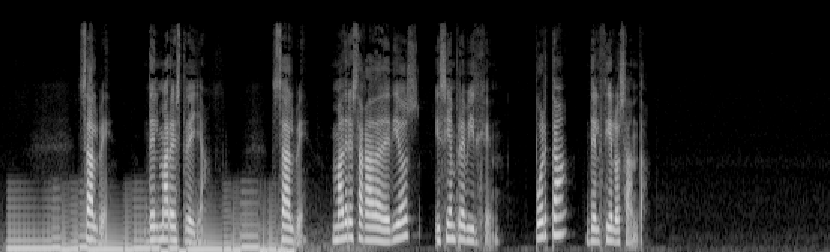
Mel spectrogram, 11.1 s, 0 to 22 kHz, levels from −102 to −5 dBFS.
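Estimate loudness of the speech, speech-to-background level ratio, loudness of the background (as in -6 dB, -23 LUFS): -27.0 LUFS, 6.5 dB, -33.5 LUFS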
